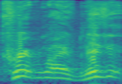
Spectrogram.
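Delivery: a little kid acting tough; mock kid bravado. Kid throwing up a gang shout at the driver, mock tough.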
